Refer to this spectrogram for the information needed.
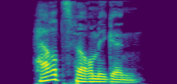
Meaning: inflection of herzförmig: 1. strong genitive masculine/neuter singular 2. weak/mixed genitive/dative all-gender singular 3. strong/weak/mixed accusative masculine singular 4. strong dative plural
- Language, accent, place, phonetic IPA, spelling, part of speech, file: German, Germany, Berlin, [ˈhɛʁt͡sˌfœʁmɪɡn̩], herzförmigen, adjective, De-herzförmigen.ogg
